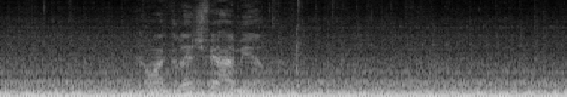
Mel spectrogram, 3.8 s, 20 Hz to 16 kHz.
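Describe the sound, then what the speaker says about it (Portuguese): A new Scania nine-axle truck on highway BR-163 accelerates past, a loud, continuous low engine roar with a brief rising whoosh in the middle, while someone talks over it. "E vem aí o novo Scania, no 9 eixo passando aí, ó. Acelerando."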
